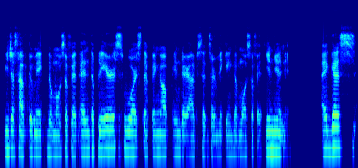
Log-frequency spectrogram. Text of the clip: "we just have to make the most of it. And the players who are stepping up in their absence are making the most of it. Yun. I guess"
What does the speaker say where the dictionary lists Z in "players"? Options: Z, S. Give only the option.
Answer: S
